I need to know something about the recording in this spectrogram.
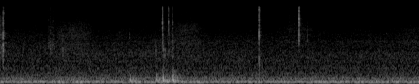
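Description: Glock 17 Gen5 pistol being field-stripped: a handful of sharp, spaced-out clicks and clacks of polymer and metal as the slide is released and taken off the frame. Under them runs a steady low hum.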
